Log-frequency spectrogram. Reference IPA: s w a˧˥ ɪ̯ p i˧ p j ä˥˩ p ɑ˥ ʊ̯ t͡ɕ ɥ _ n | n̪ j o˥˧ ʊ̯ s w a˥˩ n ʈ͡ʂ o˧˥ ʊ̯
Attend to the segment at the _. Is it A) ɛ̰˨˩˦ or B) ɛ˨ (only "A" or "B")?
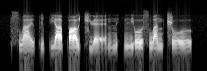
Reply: A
